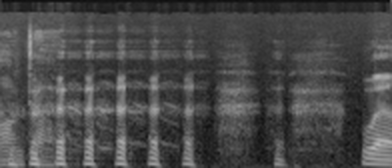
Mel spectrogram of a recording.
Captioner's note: laughter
